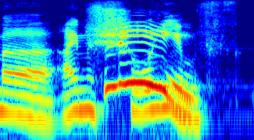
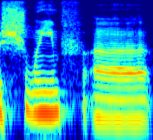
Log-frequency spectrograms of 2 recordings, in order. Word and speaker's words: SCHLEEMPH: I'm SCHLEEMPH. It's me, SCHLEEMPH, everybody. I like how you have the double E, so you really it forces you to pronounce like the E, like the SCHLEEMPH.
